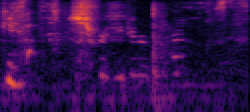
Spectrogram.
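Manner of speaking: hushed imitation of a shrill cry; whispered mock shout. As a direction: mimic a shout under your breath. Echoing the acted shout softly.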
